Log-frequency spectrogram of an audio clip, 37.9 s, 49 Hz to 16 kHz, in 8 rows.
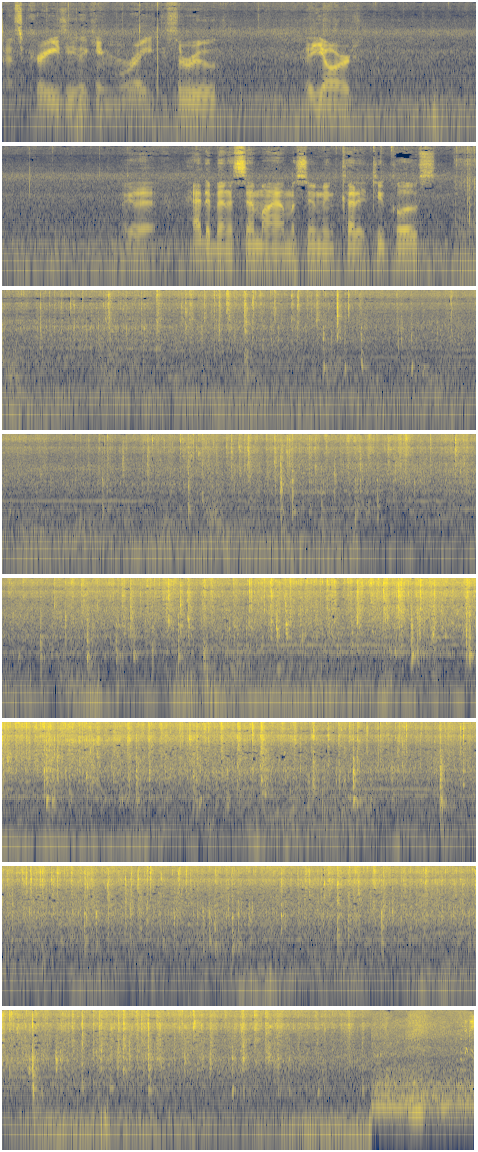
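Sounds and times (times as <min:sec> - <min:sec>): faint steady whine: 0:00.0 - 0:36.7
truck engine humming: 0:00.0 - 0:36.9
salt pellets pattering on ground: 0:09.3 - 0:36.9.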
